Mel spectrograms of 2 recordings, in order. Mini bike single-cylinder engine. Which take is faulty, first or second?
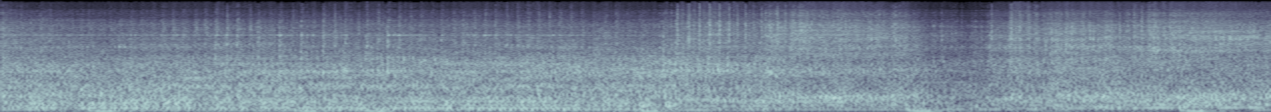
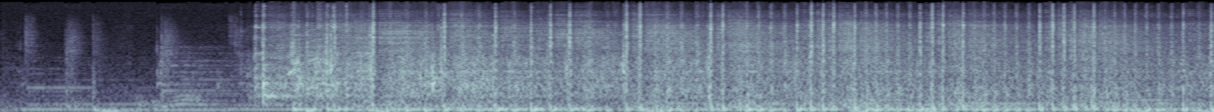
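first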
